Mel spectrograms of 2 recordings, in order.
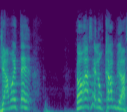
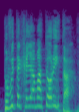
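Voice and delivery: higher-pitched retold questioning; imitated shop employee; 6 semitones higher than usual. Employee confronts the returning caller, mimicked in a raised voice. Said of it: "el tipo me mira y me dice".

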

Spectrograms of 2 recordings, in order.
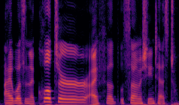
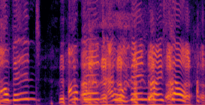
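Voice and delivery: much higher and louder, laughing eagerness; eager volunteering; 12 semitones higher, 9 dB louder, slower than usual. Retold or imitated. Young quilter jumping at vendor chance, loud eager squeal. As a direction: blurt it out like a thrilled kid. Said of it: "And I'm like".

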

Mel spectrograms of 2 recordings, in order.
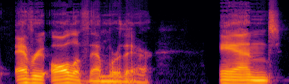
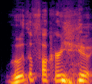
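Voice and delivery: higher-pitched mock challenge to a stranger; mock confrontational; 10 semitones higher, 3 dB louder than usual. Celebrity to his friend's unknown date, mock confrontational. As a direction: imitate a celebrity brusquely sizing someone up.

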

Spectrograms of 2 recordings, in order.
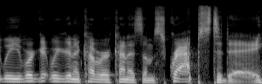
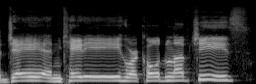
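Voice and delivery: metrical scansion; 7 semitones higher than usual. Shown as a demonstration. Testing the line for pentameter.

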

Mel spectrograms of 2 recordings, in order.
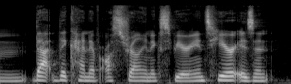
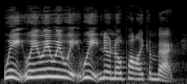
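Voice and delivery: high, loud, rapid-fire waits; urgent, insistent plea to wait; urgent calling out; 7 semitones higher, 3 dB louder, faster than usual. Acted. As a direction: stop someone who is walking off. Calling departing coworker back.

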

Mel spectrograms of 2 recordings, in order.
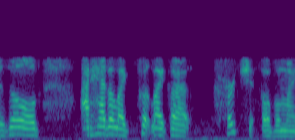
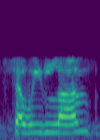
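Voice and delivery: ordinary talk

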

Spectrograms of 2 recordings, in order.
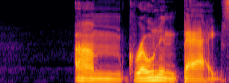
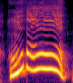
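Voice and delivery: very high, loud falsetto whoop; 5 dB louder than usual. Retold or imitated. Podcaster mimics the dean from the movie, high falsetto impression. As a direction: let out a piercing, high-pitched warble. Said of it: "doing the [name] impression".

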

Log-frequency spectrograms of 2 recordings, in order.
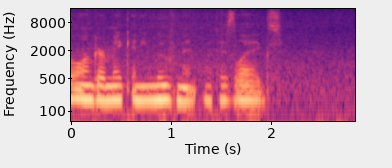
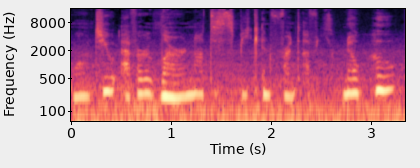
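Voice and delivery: cross, hushed scolding; cross whisper; 5 semitones higher than usual. A narrator's reading. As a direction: hiss a cross rebuke. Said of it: "said Mummy crossly".

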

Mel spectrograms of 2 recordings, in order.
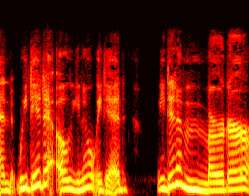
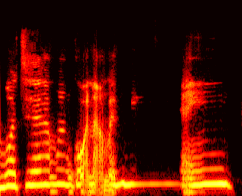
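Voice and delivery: drawn out question; 7 semitones higher, 4 dB quieter, much slower than usual. Acted. Teasing hesitation.

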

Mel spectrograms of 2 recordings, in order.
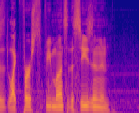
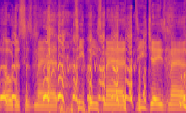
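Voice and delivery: laughing; 5 semitones higher, 9 dB louder, slower than usual. Real, not acted. Listing angry teammates, laughing.

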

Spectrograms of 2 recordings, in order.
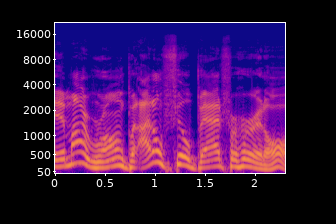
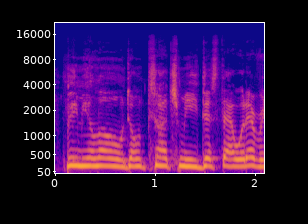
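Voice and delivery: retold scream; 6 semitones higher than usual. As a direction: half-shout it as if screaming. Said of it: "Screaming her at the top of her lungs".

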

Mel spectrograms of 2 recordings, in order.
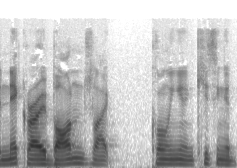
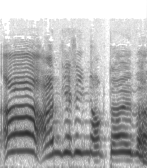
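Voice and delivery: high, laughing hammed-up damsel cry; mock damsel. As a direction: play the helpless girl for laughs. Mocking Denise Richards falling.

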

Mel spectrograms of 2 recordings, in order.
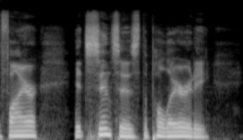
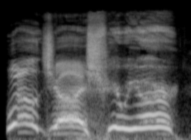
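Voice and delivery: shouting; much slower than usual. Pretend. Shouting to deaf old man.

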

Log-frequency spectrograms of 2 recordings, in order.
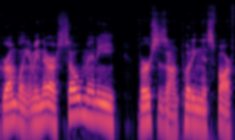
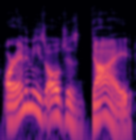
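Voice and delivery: usual speaking voice

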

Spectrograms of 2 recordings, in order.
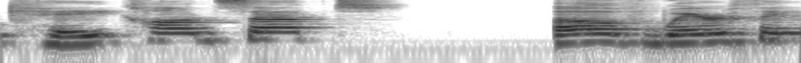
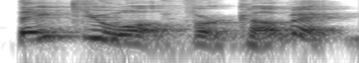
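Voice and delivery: Sam the Eagle voice; 3 semitones higher, faster than usual. Acted. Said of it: "in the Sam the Eagle voice".

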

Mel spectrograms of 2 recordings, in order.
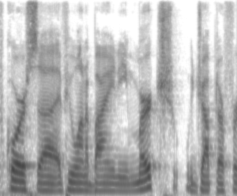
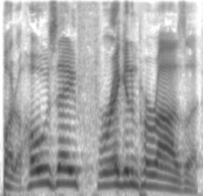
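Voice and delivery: slow, drawn-out buildup; excited; 7 semitones higher, 5 dB louder, slower than usual. Real, not acted. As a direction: draw it out for effect. Building to hero's name.

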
